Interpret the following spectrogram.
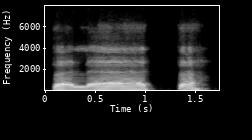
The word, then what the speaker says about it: ثلاثة: I want you to pronounce this like three.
